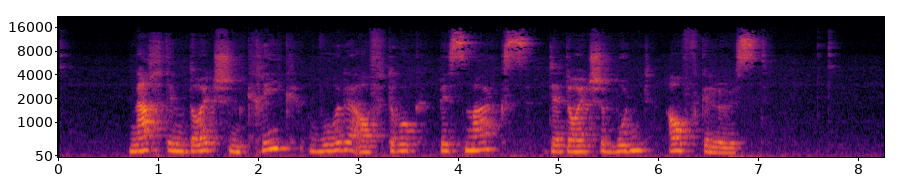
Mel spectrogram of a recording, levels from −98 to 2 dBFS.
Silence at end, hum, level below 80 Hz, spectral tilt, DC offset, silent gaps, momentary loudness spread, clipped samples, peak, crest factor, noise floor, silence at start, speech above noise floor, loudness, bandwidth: 0.5 s; none; -58 dBFS; -4.5 dB/octave; under 0.1%; none; 8 LU; under 0.1%; -12 dBFS; 20 dB; -64 dBFS; 0.7 s; 32 dB; -32 LUFS; 15.5 kHz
